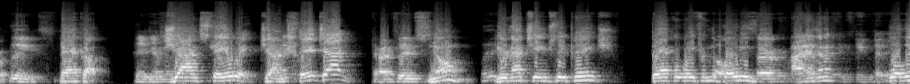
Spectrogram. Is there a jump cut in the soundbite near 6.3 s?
no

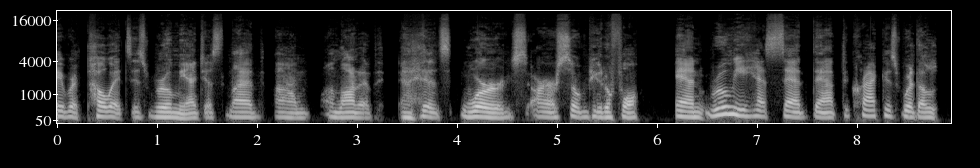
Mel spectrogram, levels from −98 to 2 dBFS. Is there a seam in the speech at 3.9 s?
yes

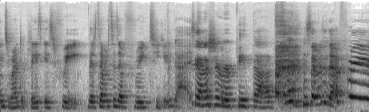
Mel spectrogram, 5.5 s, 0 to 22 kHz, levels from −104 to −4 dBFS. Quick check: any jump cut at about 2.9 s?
yes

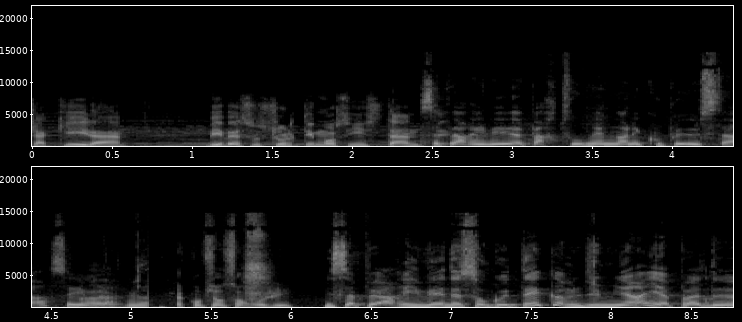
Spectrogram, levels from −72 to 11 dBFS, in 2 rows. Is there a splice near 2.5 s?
yes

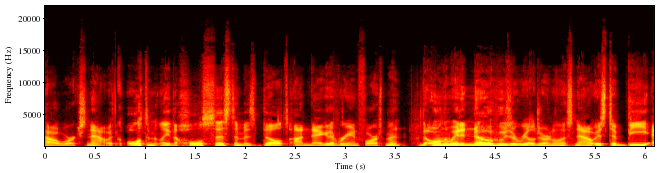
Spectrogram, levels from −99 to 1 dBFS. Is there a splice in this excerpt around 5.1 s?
no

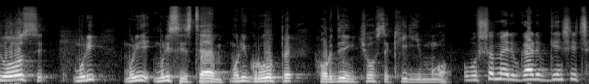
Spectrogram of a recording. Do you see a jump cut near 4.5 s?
yes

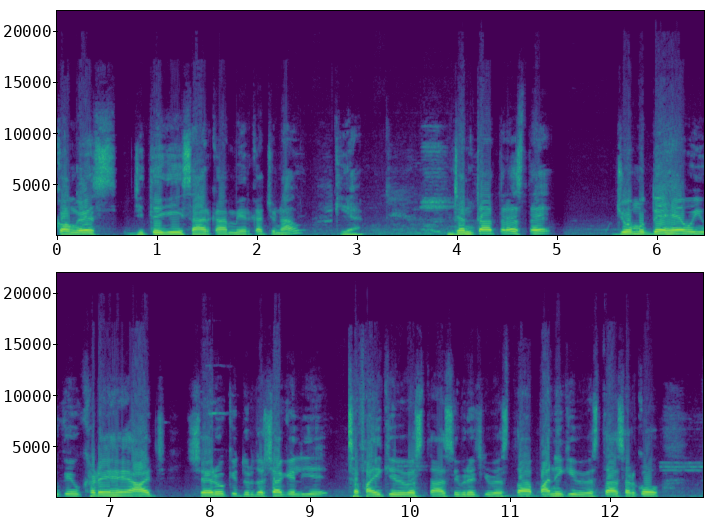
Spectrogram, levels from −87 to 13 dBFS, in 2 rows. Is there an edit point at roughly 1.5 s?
no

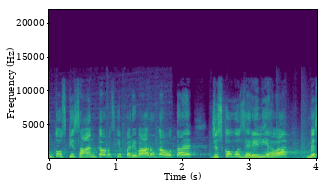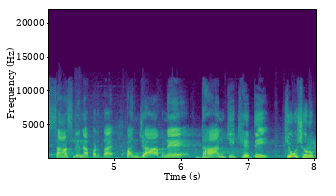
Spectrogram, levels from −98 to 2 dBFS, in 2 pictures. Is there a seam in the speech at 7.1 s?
no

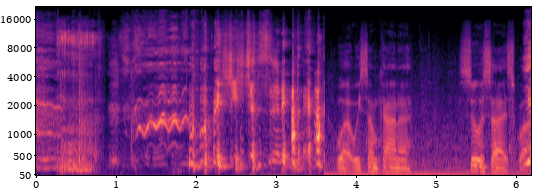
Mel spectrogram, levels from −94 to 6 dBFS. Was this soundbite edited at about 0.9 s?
no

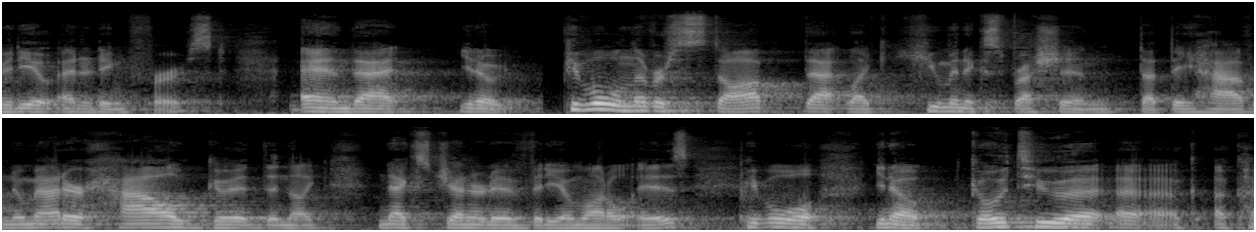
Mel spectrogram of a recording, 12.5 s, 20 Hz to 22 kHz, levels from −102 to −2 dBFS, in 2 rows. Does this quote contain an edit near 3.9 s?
no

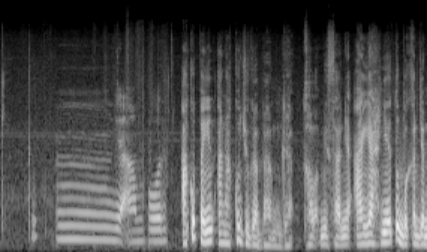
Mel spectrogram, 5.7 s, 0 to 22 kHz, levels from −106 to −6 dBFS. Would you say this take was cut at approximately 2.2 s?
yes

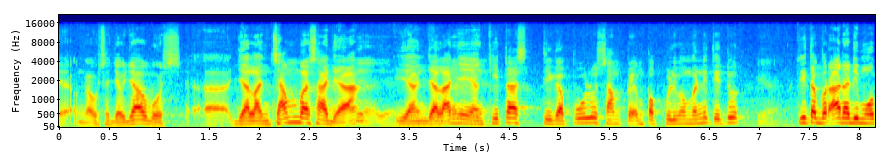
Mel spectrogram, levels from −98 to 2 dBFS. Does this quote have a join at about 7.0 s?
no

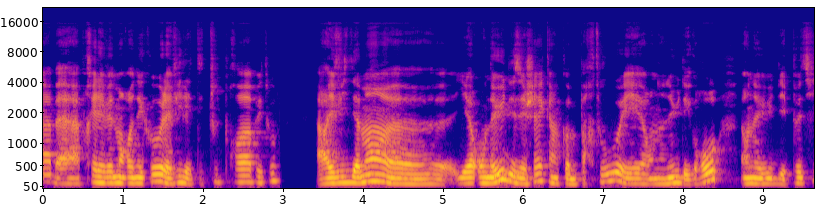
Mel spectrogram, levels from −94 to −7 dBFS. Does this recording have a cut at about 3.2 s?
yes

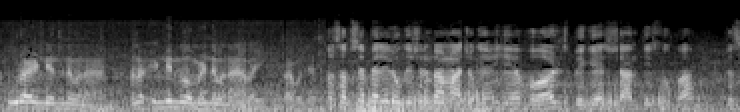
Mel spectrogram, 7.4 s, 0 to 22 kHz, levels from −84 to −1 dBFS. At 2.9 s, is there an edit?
yes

